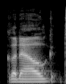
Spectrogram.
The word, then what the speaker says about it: Glenelg: It kills me to hear their song because I'm also a Glenelg Tigers supporter.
